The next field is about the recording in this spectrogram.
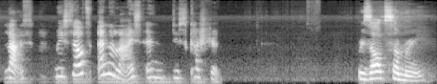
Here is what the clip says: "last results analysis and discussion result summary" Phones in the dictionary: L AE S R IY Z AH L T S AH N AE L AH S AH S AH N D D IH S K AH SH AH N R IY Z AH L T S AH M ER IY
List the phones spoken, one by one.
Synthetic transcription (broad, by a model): L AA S R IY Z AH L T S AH N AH L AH AH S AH N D D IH S K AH SH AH N R IY Z AH L T S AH M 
